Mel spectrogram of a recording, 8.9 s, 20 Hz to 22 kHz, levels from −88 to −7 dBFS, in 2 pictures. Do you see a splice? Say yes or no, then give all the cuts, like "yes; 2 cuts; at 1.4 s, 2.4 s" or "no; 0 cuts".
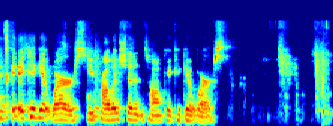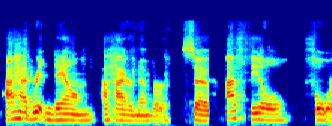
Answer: yes; 1 cut; at 7.2 s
